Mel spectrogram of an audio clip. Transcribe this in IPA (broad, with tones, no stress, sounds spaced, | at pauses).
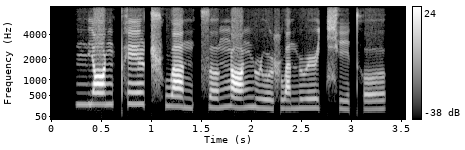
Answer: n̪ j ɑ˥ ŋ pʰ e˥ ɪ̯ ʈ͡ʂʰ w a˥˩ n t͡s ɤ˧˥ ŋ ɑ˧˥ ŋ ɻ u˨˩ ʂ w a˦ n ɻ ɻ̩˥ t͡ɕʰ i˨˩ t̪ʰ o˦ ʊ̯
